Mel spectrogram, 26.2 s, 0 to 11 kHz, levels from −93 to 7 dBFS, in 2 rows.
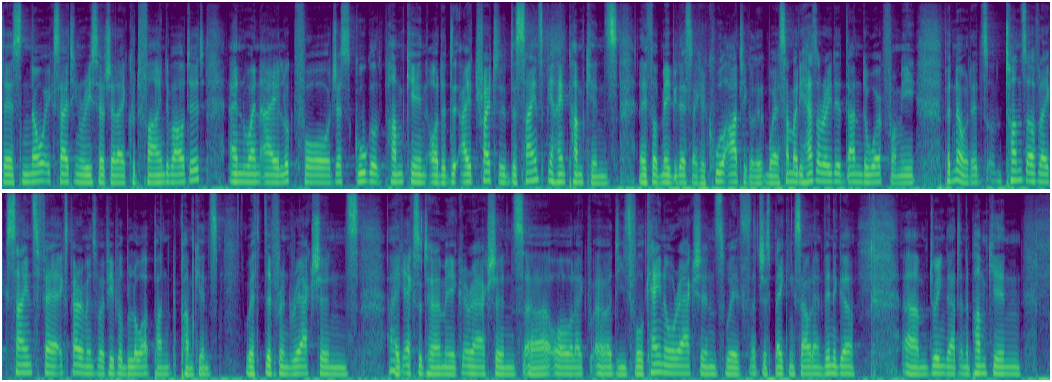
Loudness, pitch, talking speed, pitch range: -20 LUFS, 130 Hz, 195 wpm, 120-140 Hz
